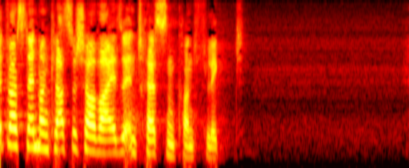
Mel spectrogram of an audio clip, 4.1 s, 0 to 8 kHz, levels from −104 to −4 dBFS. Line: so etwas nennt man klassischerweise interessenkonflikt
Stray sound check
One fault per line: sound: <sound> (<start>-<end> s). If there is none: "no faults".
no faults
